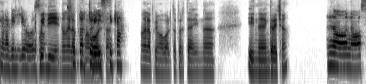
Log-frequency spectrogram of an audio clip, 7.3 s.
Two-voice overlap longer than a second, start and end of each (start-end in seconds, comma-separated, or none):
0.7-2.3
